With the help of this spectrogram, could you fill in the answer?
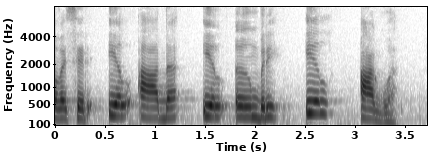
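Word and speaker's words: hambre: É o água vou te dar outra palavra ambre ambre é fome an e isso muito bem an é a sílaba tônica el ambre outra palavra a da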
